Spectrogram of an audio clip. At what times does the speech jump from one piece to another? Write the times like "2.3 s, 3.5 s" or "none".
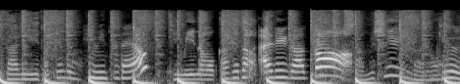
none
